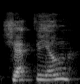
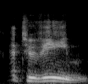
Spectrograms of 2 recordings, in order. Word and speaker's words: Ketuvim: Torah, and then Nevi'im, and then I can't pronounce it, Ketuvim. Ketuvim or a Ketuvim.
